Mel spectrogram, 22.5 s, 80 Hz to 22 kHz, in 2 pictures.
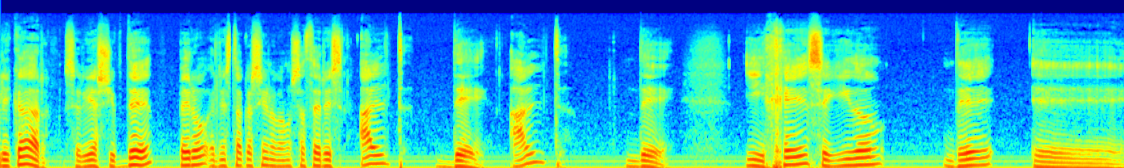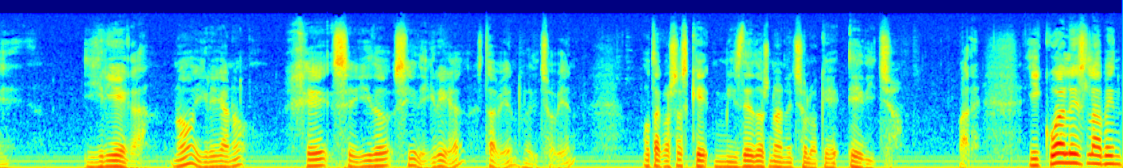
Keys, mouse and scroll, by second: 5.2 alt+d, 14.6 g, 19.9 middle click, 21.0-21.6 scroll down 2, 21.6-22.4 scroll up 1.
